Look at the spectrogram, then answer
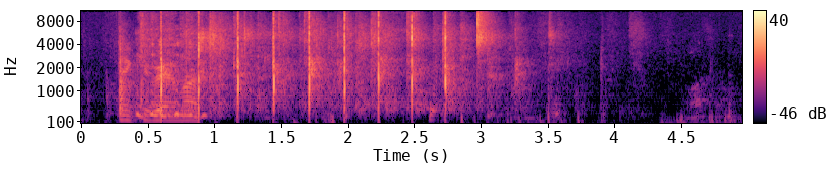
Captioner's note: applause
